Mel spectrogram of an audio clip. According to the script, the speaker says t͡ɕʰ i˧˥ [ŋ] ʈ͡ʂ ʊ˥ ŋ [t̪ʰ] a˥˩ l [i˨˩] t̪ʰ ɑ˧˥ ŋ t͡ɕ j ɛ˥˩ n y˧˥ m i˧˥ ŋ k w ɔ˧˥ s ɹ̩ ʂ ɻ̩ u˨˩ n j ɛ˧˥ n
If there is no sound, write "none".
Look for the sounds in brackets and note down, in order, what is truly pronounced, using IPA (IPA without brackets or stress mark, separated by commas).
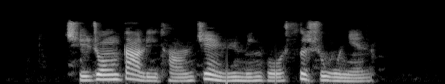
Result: none, t̪, i˨˩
